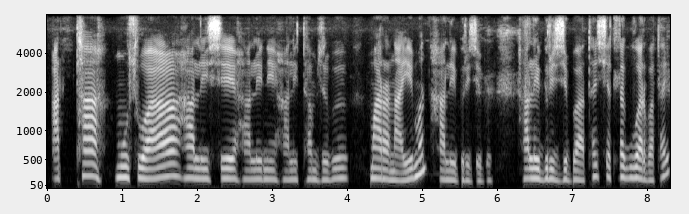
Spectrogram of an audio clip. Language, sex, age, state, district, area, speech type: Bodo, female, 60+, Assam, Baksa, rural, spontaneous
